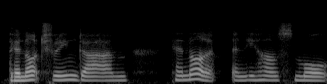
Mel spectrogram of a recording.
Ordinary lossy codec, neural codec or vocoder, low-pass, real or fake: none; codec, 16 kHz in and 24 kHz out, 0.6 kbps, FocalCodec, streaming, 4096 codes; 7.2 kHz; fake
